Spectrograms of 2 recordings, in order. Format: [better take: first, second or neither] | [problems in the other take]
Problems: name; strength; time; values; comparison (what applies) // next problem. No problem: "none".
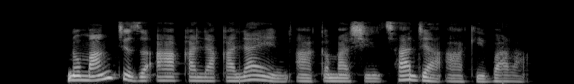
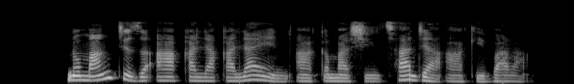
second | noise reduction (neural mask model DeepFilterNet 3)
